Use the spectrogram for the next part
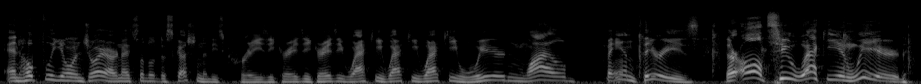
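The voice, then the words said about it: Radio DJ voice. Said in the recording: “I like that DJ voice. ... All of a sudden, you changed into a DJ voice.”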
